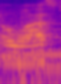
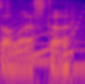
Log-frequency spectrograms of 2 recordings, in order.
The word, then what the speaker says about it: Aleste: Yeah, and JP Ronnie, I've been calling it Aleste for like as long as I've known Danny, and I only recently now know that it's Jesus pronounced. God, I suck. Let's try that again. Okay. Yeah, it's something that I always forget and have to look up again, but yeah, it is Alesta.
